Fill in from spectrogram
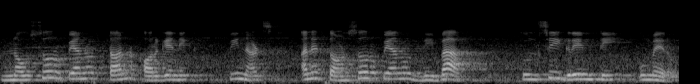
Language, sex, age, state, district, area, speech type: Gujarati, female, 30-45, Gujarat, Surat, urban, read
